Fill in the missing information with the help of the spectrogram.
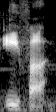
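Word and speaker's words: Aoife: It's because Irish is really weird with its pronunciations. It's EA.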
